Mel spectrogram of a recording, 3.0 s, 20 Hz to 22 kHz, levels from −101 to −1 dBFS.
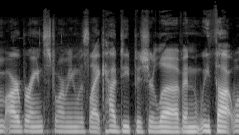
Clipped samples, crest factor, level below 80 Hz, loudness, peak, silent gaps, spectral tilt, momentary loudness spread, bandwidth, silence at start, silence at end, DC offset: under 0.1%; 18 dB; -66 dBFS; -30 LUFS; -12 dBFS; none; -6 dB/octave; 7 LU; 13 kHz; 0 s; 0 s; under 0.1%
